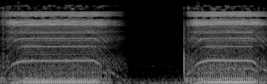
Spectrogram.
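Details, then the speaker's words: Starter motor from a torn-down 1982 Honda V45 Sabre VF750S engine, bench-powered via positive lead with casing grounded: two short bursts of high even whine spinning straight up and winding down cleanly; normal starter motor operation. "Come on. We've got a starter, guys."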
